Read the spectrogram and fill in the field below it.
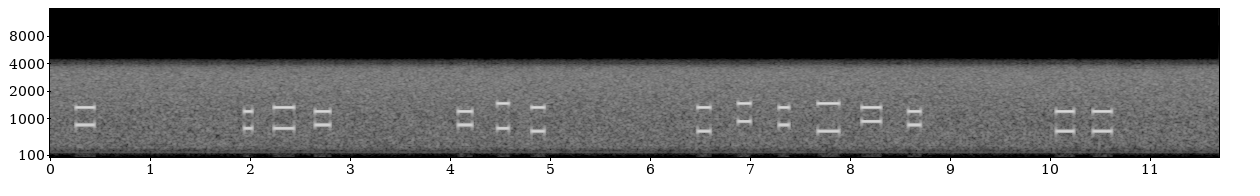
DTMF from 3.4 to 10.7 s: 762 2#8307 11

